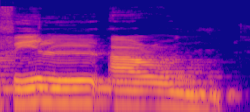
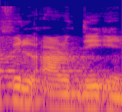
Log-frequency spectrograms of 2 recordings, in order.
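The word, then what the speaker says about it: في الأرض: Jadi kita tidak sekedar mengucapkan rnya fil ar. Kalau fil ar ada huruf dod di sini yang memiliki hak untuk dibaca maka kita harus membacanya.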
